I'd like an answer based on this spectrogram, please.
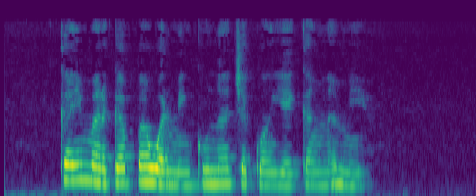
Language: Cajatambo North Lima Quechua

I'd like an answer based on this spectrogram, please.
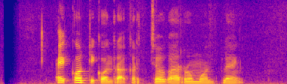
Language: Javanese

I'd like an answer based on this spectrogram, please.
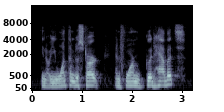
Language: English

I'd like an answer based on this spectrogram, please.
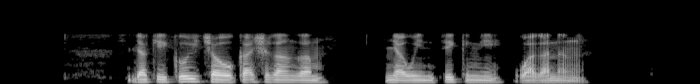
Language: Sihuas Ancash Quechua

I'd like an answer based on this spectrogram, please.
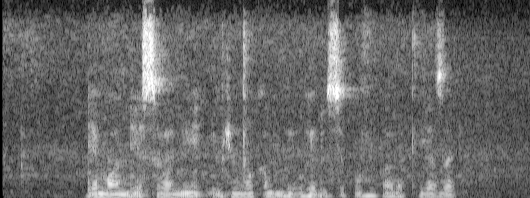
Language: Kinyarwanda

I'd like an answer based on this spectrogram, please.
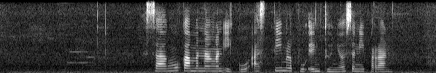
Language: Javanese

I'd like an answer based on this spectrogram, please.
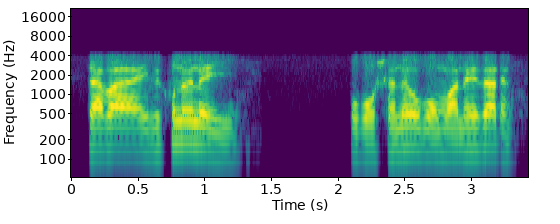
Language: Bodo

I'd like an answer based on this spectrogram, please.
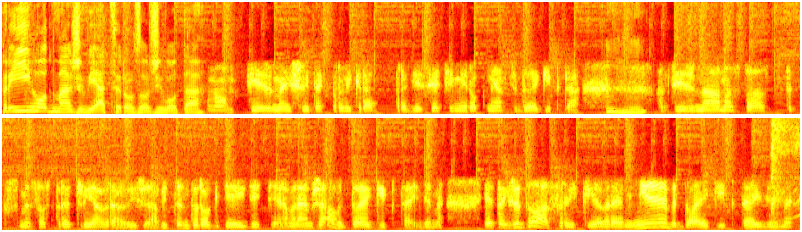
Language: Slovak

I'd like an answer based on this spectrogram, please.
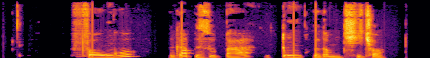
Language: Ngombale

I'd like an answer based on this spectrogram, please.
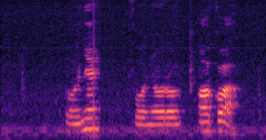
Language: Igbo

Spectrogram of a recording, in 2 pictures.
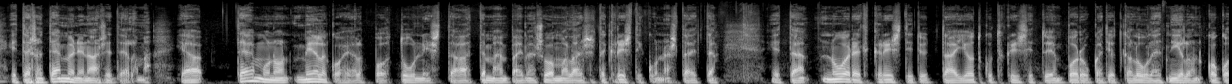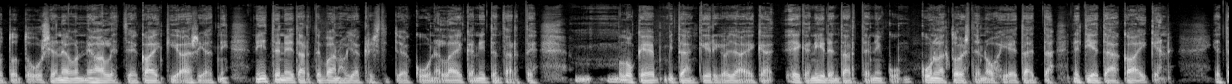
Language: Finnish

